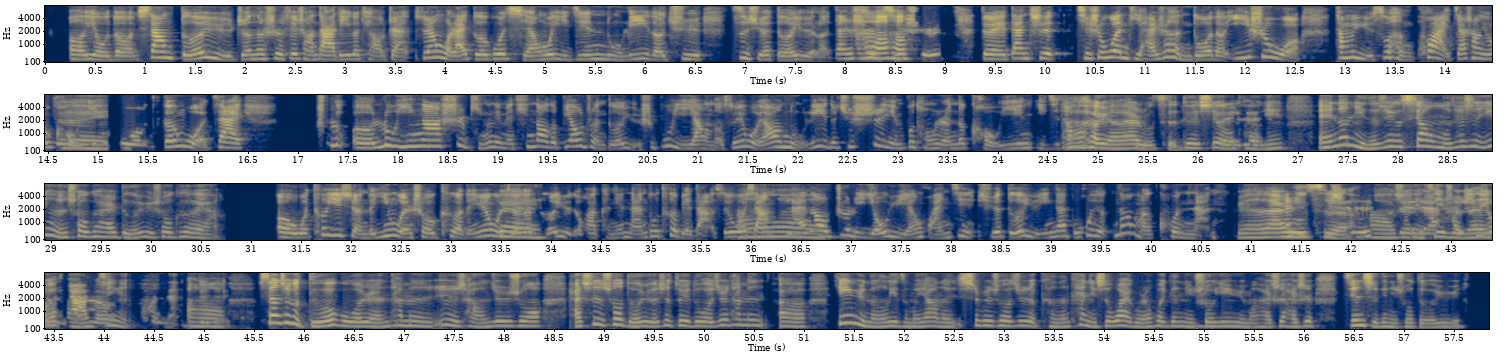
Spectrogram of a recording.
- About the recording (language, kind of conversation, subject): Chinese, podcast, 你最难忘的一次学习经历是什么？
- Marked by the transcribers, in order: laugh; laugh; other background noise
